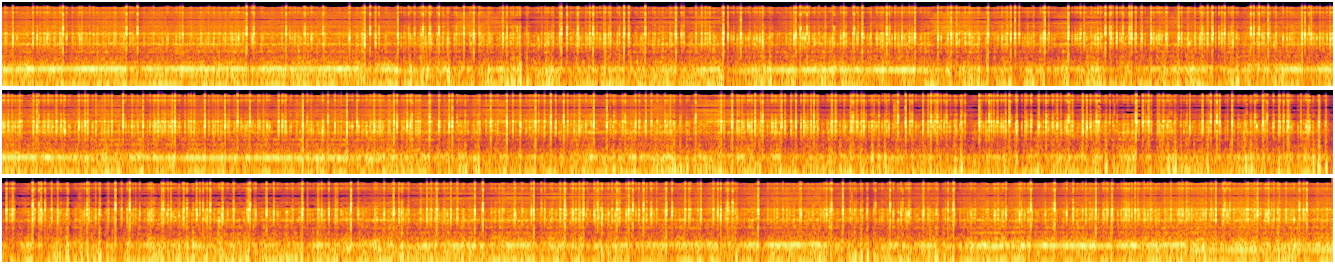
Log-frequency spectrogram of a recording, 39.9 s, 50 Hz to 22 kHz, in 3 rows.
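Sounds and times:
bus engine running: 0.0s - 39.9s.

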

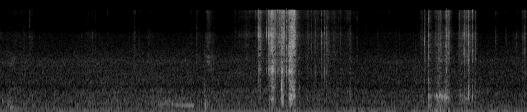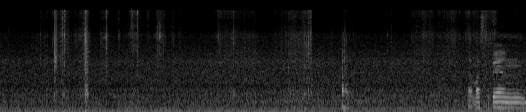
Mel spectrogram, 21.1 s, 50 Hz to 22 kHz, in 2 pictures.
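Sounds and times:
bubble wrap crinkling: 4.6s - 17.3s, 18.2s - 21.0s
small sharp crackles: 4.8s - 7.0s
tape ripping off: 4.8s - 7.1s, 8.4s - 9.6s.

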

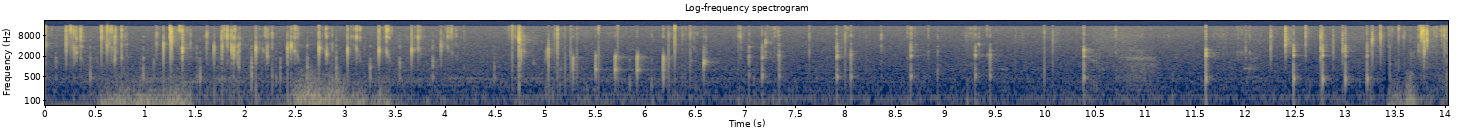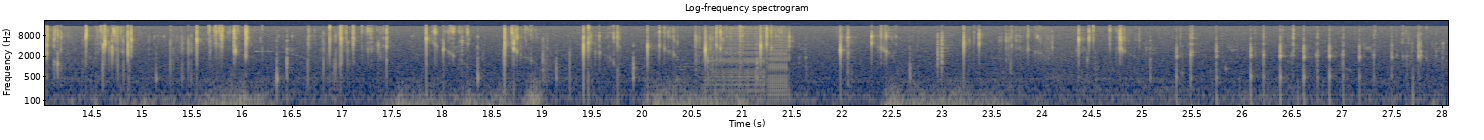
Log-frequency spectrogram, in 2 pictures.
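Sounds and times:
wet lip and tongue clicks: 0.0s - 10.2s, 11.6s - 20.8s, 22.0s - 28.0s
low rumbles on microphone: 2.4s - 3.7s
short buzzy sound: 20.6s - 21.5s.

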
